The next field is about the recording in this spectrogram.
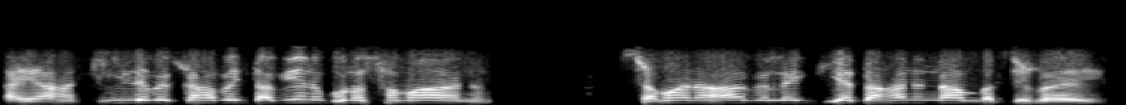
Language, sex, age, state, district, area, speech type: Maithili, male, 30-45, Bihar, Samastipur, rural, conversation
